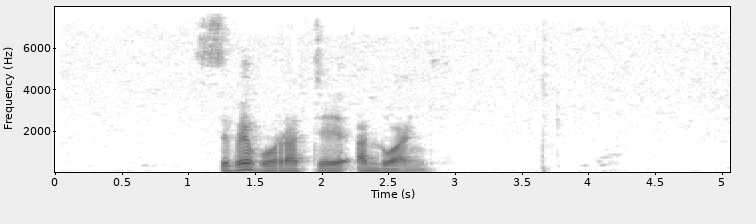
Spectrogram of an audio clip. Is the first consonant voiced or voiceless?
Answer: voiceless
